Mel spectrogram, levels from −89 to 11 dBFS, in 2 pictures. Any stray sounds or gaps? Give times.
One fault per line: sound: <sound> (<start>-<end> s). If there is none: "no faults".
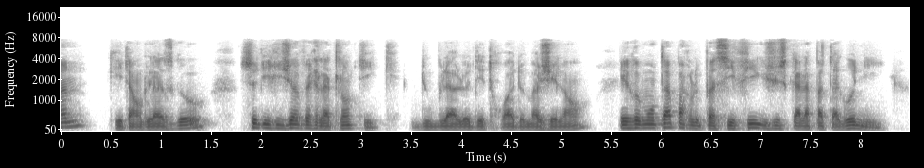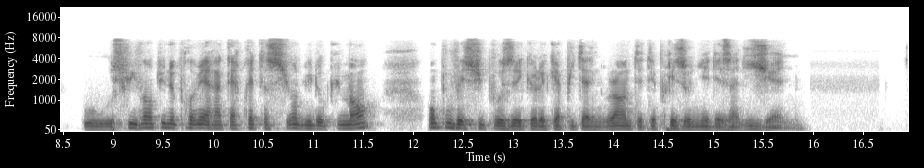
no faults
